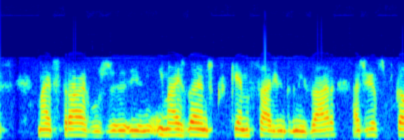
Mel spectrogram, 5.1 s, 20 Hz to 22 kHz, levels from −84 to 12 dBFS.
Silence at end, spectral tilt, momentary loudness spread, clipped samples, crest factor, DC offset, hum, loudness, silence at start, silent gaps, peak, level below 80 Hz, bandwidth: 0 s; -9 dB/octave; 7 LU; under 0.1%; 14 dB; under 0.1%; none; -15 LUFS; 0 s; none; 0 dBFS; -58 dBFS; 4.3 kHz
